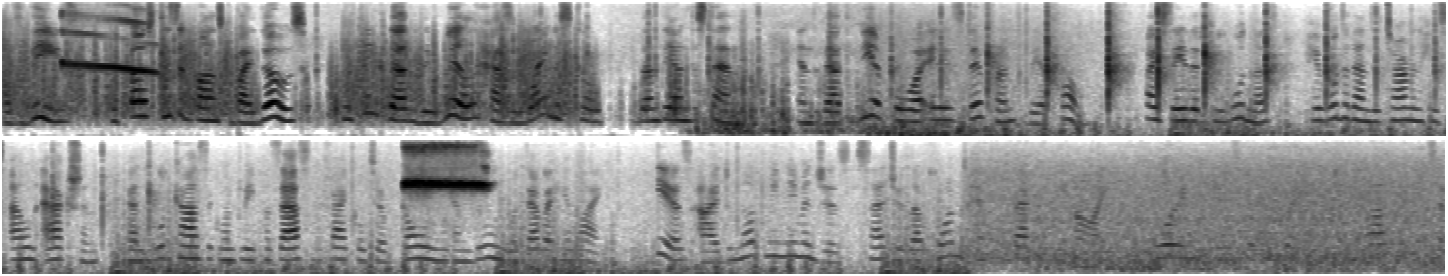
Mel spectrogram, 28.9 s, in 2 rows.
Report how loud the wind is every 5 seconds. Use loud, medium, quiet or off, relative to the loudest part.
loud, loud, medium, medium, medium, loud.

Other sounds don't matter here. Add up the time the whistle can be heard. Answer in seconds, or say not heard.
2 s.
